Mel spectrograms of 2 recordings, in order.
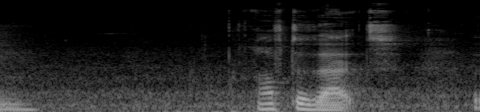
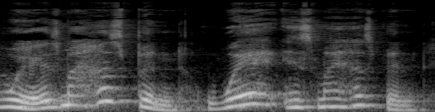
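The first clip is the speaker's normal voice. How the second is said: panicked plea; 6 semitones higher, 5 dB louder than usual. Retold or imitated. Retold panic on operating table.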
